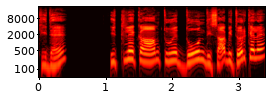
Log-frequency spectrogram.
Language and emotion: Goan Konkani, surprised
